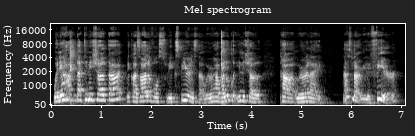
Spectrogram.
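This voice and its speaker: A woman's voice: mid-range voice, brisk, fairly bright tone. Jamaican woman vlogging in an echoey room. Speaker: vlog host. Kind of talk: casual opinion talk to camera. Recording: roomy echo with music behind.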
